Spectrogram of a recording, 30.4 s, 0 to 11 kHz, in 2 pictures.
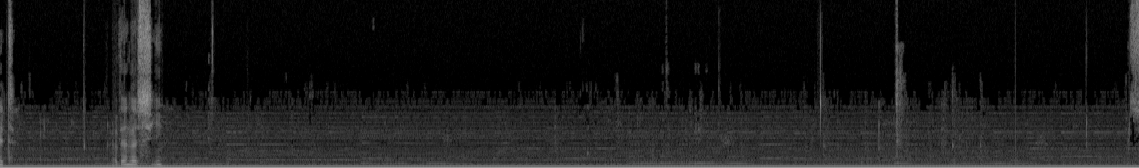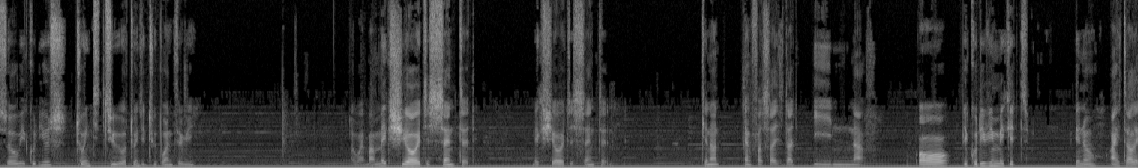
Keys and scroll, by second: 2.8 ctrl+alt+shift+BackSpace, 8.5 ctrl+h, 9.7 Right, 10.8 Right, 12.0 Return, 12.5 Up, 12.8 Up, 12.9 Up, 15.7 ctrl+h, 20.5 ctrl+t, 21.8 ctrl+h, 23.1 Right, 23.3 Right, 23.8 Right, 25.1 Return.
